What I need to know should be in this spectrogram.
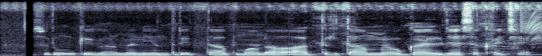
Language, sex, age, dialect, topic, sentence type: Maithili, male, 18-24, Eastern / Thethi, agriculture, statement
